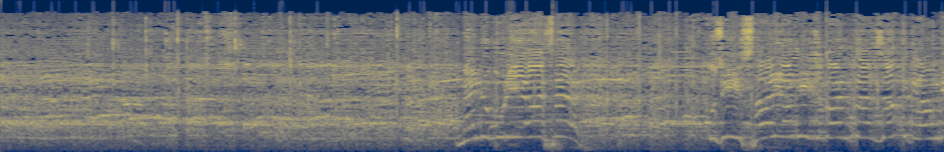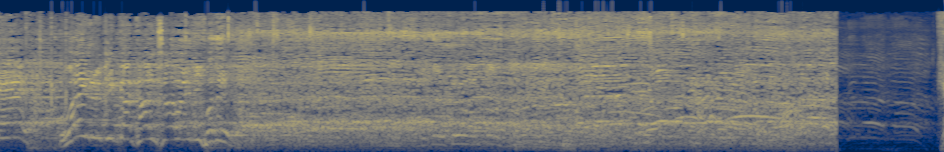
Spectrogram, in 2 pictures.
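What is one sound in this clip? A crowd cheers and chants loudly in a large space.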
